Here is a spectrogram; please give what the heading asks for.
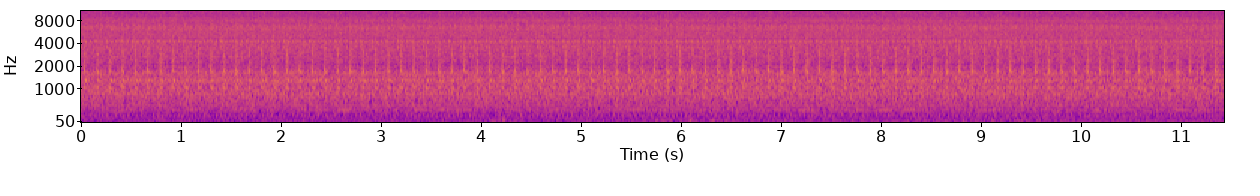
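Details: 2005 Acura TL petrol V6 at 172,300 miles, cold start: steady knock about four times a second at idle, swelling briefly when revved.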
